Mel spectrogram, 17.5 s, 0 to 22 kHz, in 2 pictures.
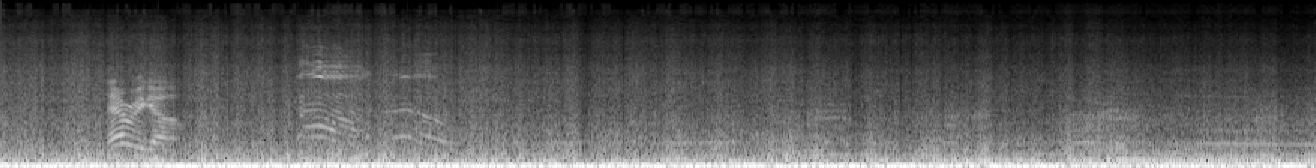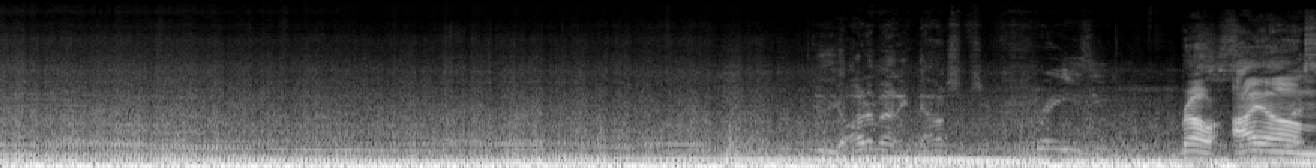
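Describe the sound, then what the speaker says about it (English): A straight-piped 10-speed Ford Mustang GT roars under full throttle with a loud, rising exhaust drone, a shift and heavy wind buffeting, while a person talks over it intermittently. "I only floored it once it just shifts up into third gear"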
